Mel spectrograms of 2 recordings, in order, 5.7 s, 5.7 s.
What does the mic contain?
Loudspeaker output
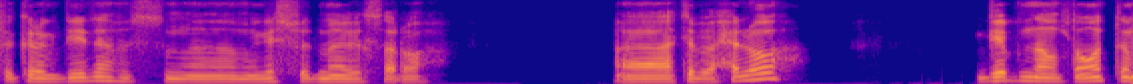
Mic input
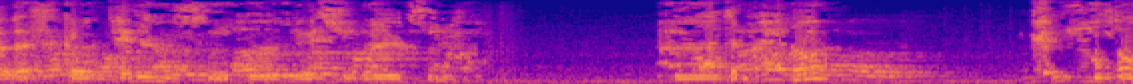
both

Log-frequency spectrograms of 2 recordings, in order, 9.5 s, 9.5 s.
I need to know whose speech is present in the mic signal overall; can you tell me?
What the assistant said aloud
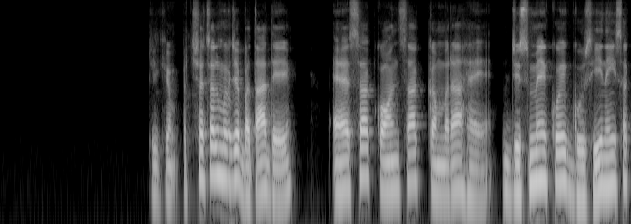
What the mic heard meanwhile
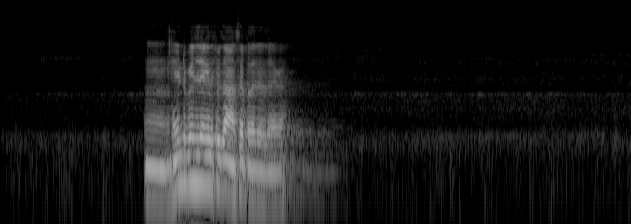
user only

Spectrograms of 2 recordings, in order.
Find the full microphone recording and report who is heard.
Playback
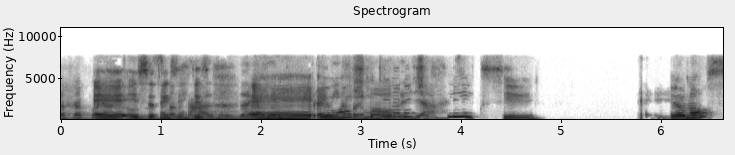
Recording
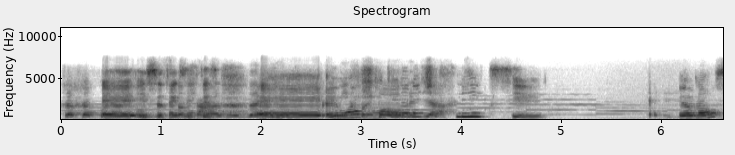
echo only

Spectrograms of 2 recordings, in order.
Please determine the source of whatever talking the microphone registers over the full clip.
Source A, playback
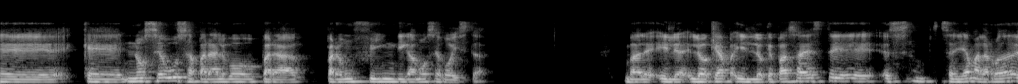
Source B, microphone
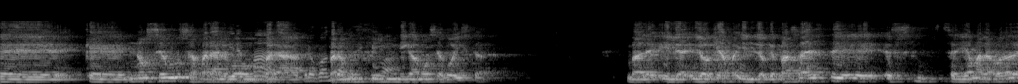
both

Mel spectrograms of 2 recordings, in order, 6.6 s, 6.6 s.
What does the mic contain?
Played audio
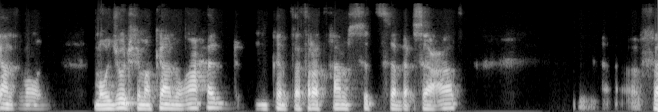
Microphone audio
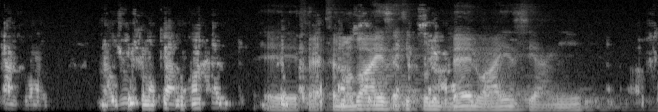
both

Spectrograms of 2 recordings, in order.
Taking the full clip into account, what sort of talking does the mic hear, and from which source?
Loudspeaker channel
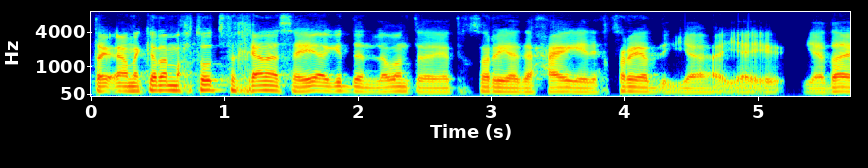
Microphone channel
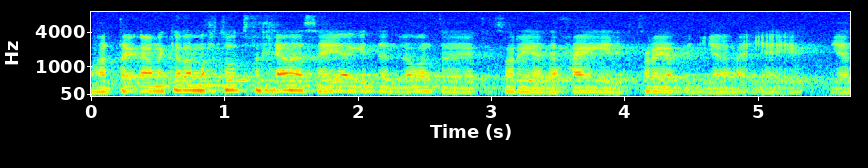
echo only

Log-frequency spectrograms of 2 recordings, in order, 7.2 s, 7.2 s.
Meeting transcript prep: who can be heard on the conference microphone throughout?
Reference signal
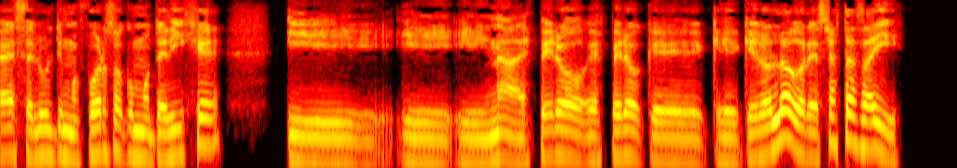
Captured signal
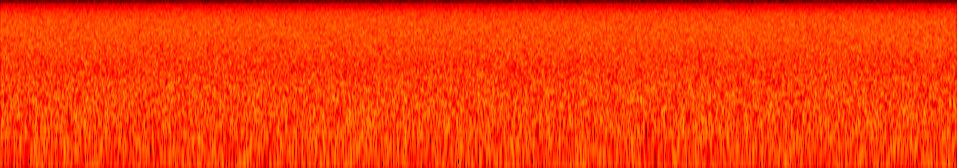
neither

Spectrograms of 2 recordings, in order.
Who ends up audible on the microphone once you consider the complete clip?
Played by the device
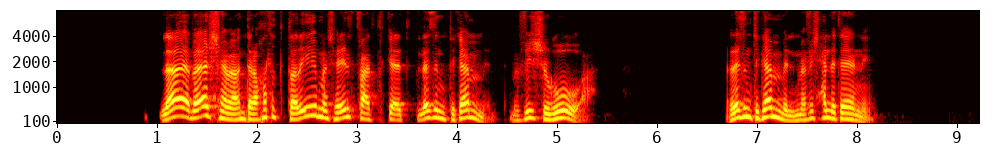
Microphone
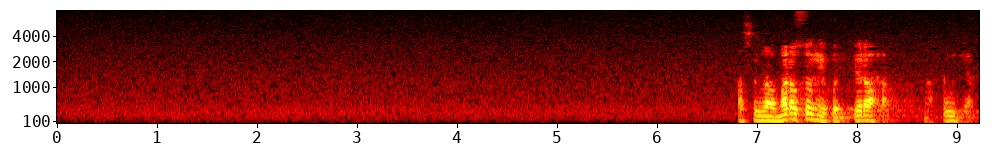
user only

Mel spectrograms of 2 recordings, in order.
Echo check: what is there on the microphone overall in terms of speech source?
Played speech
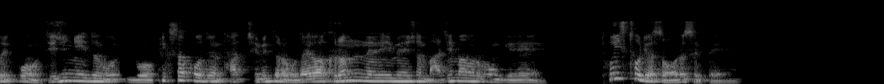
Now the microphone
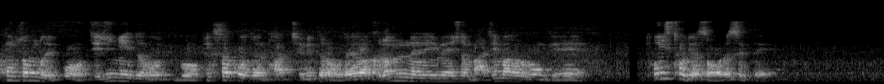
echo only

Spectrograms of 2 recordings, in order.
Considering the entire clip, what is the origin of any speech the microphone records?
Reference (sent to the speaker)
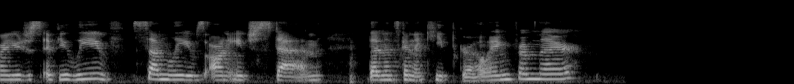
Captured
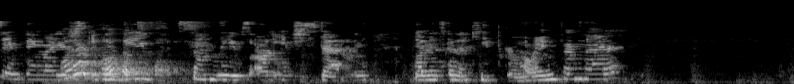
both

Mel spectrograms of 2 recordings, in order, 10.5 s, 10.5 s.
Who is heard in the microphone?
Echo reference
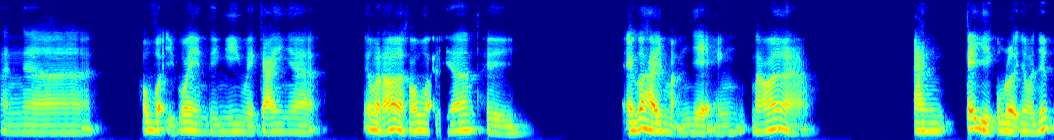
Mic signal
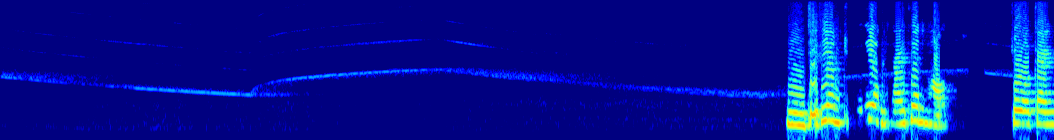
user only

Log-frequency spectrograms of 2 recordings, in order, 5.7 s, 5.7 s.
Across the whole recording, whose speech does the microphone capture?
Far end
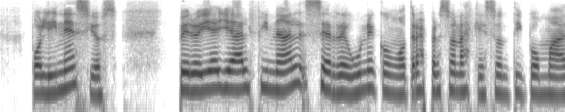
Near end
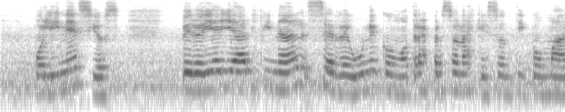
echo only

